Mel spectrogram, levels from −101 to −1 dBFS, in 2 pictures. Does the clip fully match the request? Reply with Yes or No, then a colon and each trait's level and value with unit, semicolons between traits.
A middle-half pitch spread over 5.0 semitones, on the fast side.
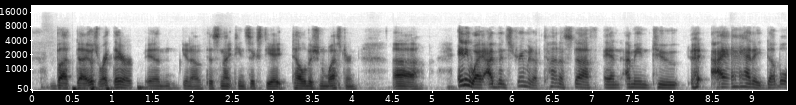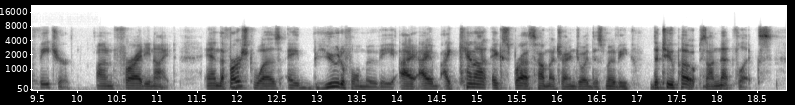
No: wide, 5.4 semitones; average, 180 wpm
